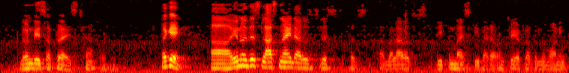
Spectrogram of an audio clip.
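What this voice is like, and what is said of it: Speaks English with an accent. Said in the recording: “I hope you'll understand my accent.”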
